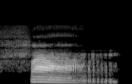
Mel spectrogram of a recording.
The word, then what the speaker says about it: far: Nnaturale, non dà disgusto, e lo speziale non lo sa far. So far is down. It also rhymes with dar.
